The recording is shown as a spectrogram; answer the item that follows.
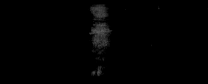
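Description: A single short, sharp breath noise close to the microphone about a second in, followed by a few faint clicks.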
